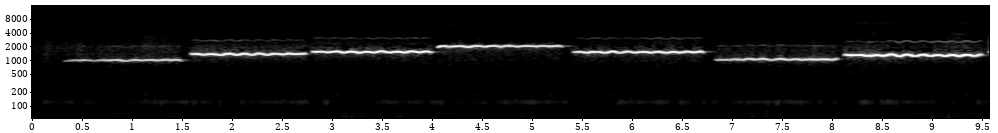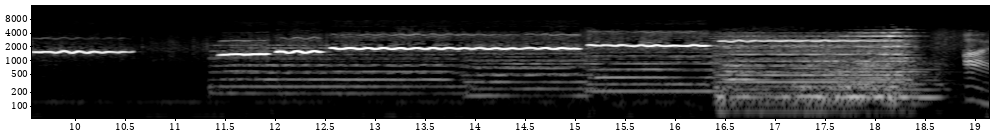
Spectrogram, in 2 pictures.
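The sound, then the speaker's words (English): A solo whistled theme tune for a mystery drama, clear and loud, moving through short phrases of sustained notes separated by brief pauses, before an orchestra swells in beneath the whistling for the closing phrases. “That whistle is your signal for the Signal Oil Program, The Whistler.”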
